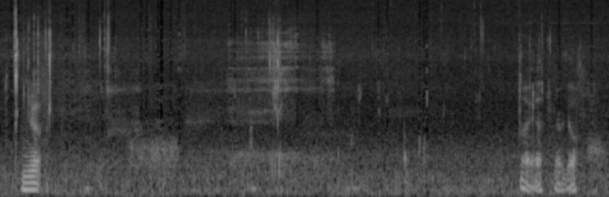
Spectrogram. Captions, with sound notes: "Yeah" *slurps* "Oh yeah, there we go"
